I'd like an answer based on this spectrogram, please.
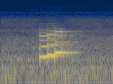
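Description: Brief two-note electronic beep over faint room hum from an infusion pump.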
